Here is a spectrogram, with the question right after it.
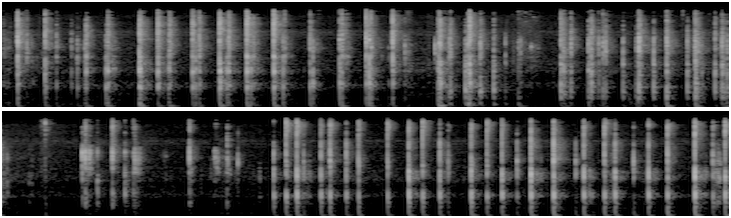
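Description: Fingernails tap fast on the white cap and body of a pink plastic lotion bottle partly filled with liquid. The result is rapid bursts of short, dry, bright clicks with almost no low end, broken by brief pauses near the middle before the tapping picks up again.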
